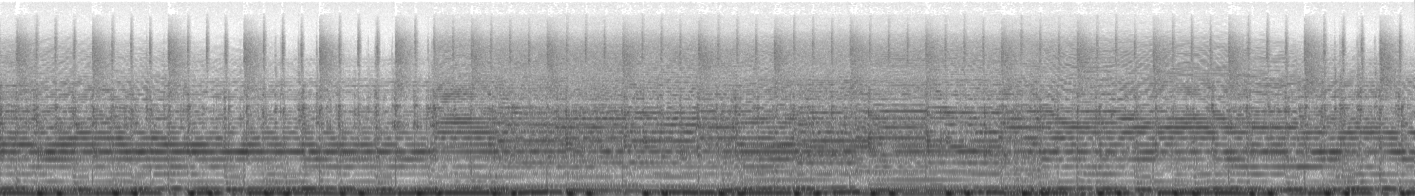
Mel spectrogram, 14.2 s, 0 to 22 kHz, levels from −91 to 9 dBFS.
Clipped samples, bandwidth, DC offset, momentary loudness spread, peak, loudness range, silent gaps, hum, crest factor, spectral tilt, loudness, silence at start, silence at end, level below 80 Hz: under 0.1%; 12 kHz; under 0.1%; 2 LU; -2 dBFS; 0 LU; none; none; 14 dB; -4.5 dB/octave; -17 LUFS; 0 s; 0 s; -18 dBFS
